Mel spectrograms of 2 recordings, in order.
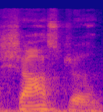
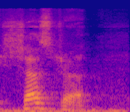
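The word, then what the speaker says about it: शस्त्र: weapons there's chess truck actually not Shastra Scripture but with a short a Shastra because chefs means to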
